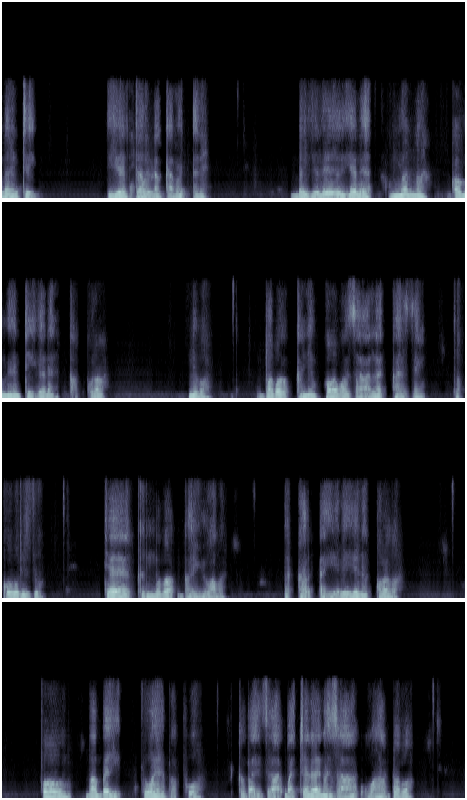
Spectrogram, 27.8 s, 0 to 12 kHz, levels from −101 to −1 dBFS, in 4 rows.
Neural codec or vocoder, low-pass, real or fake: codec, 16 kHz, 1 kbps, FreqCodec, smaller model; 7.2 kHz; fake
